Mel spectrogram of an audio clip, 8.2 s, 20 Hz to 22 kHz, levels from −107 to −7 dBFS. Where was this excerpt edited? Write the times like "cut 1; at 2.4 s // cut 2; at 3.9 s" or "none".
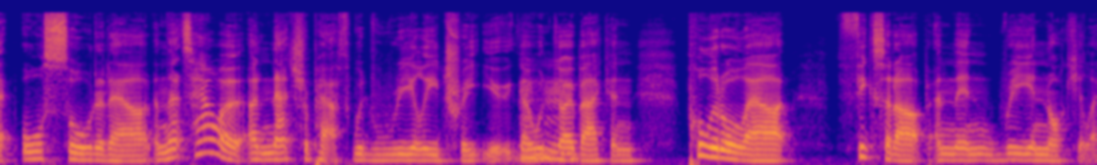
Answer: none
